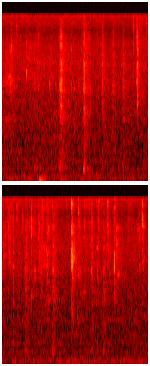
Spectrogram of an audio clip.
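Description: Quiet eating of a chicken wing: soft chewing with a few scattered mouth clicks and smacks.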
